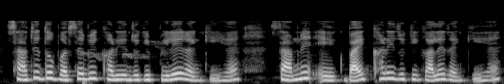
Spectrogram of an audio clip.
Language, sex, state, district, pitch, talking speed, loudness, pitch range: Hindi, female, Uttar Pradesh, Ghazipur, 220 Hz, 260 wpm, -16 LUFS, 205-255 Hz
